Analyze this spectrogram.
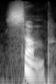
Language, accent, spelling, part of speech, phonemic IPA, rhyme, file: English, US, sump, noun / verb, /sʌmp/, -ʌmp, En-us-sump.ogg
- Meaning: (noun) 1. A hollow or pit into which liquid drains, such as a cesspool, cesspit or sink 2. The lowest part of a mineshaft into which water drains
